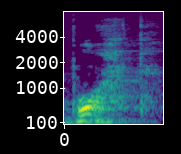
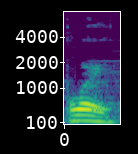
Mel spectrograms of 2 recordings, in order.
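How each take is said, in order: First: The word is said with a carioca accent. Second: The word is said with a pulled caipira R. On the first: "os cariocas falam porta" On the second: "Eu falo porta, eu puxo o R que eu sou caipira mesmo"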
